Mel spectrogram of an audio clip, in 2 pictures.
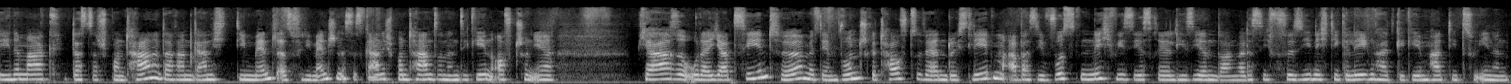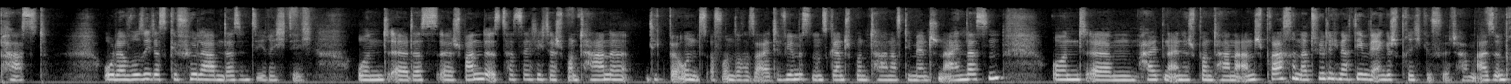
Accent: North Germany, Germany; Vielleicht wir als Norddeutsche noch viel weniger, weil wir vielleicht noch ein bisschen trockener sind

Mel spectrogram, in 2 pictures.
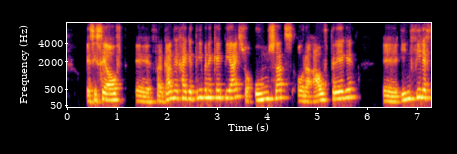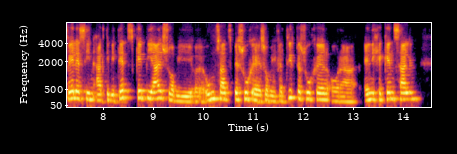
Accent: Argentina; moved away as an adult; now in Karlsruhe, Germany; Ich komme selbst aus Argentinien. Dort habe ich Elektroingenieure studiert

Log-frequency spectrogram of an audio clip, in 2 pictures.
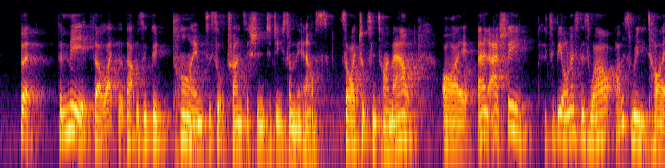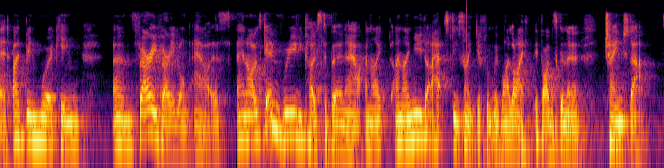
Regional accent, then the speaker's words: London, United Kingdom; born there; daughter of immigrants who came to the UK from India back in the very early 60s. I was born in London.

